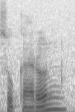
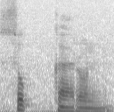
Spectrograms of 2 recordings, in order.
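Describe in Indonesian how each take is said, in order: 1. Bunyi k di tengah itu pendek. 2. Bunyi k di tengah itu panjang. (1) "Jangan bilang sukarun" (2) "tapi sukkarun"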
